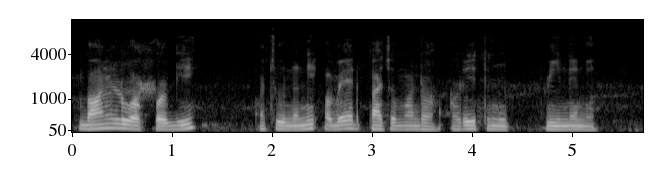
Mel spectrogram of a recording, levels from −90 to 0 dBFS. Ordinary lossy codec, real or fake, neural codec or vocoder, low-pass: Opus, 32 kbps; fake; codec, 16 kHz, 4 kbps, X-Codec, HuBERT features, trained on general audio; 7.2 kHz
